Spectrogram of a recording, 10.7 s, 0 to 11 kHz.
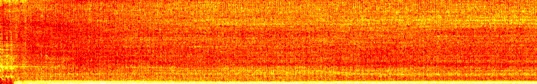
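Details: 1982 Suzuki GS 1100 on its first run after a rebuild: it catches quickly, then settles into a smooth, even four-cylinder burble with no knocks or ticks, so the engine runs healthy.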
